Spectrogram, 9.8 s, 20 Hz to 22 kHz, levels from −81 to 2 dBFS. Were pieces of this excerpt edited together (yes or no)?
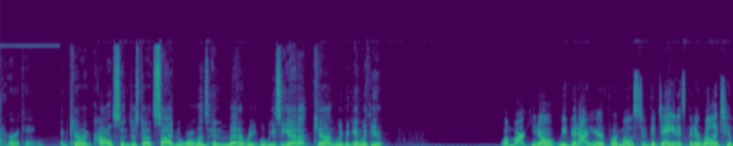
yes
